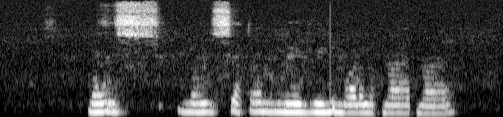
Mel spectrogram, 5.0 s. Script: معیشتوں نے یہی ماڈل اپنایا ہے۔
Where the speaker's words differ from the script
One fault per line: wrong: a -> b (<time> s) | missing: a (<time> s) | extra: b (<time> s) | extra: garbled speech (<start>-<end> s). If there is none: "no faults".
extra: اپنایا (4.1 s)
